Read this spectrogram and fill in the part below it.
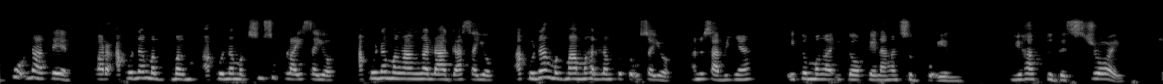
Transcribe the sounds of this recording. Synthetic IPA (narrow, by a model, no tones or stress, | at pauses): pʊʔnaːt̪ɪn | paːɾɐʔɐkonɐmɐɡ̚mɐɐkonɐmɐɡ̚suːsʊplajsɐjo̞ | ʔɐkonɐŋmɐŋaːŋɐlaːɡasɐjo̞ | ʔɐkonɐŋmɐɡ̚maːmɐɦalnɐŋt̪ʊt̪ʊʔo̞sɐjo̞ʔɐnosaːbɪɲa | ʔɪt̪oŋmɐŋaʔɪt̪o̞kɐjlaːŋɐnsʊb̚kʊʔɪn | jʊɦaft̪ʊd̪ɪst̪ɹoj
